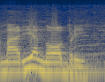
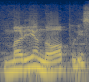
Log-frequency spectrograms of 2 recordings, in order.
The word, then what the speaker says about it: Marianópolis: mais antigos em Caiçara por não entender essa pronúncia chamava Maria Nobre mas era marianópolis seria Caiçara seda raiz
